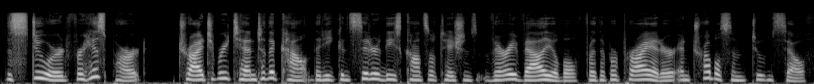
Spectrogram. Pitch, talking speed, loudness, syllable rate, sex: 210 Hz, 185 wpm, -21 LUFS, 5.6 syllables/s, female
